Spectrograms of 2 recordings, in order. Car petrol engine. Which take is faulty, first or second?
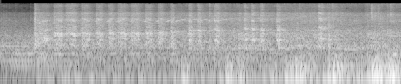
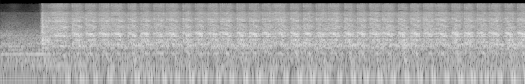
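second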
